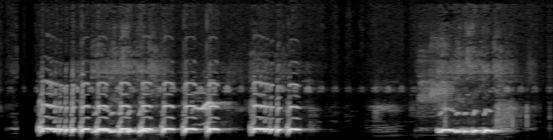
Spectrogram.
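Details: Local zebra dove singing to invite other doves to sing: two bursts of rapid, stuttering mid-pitched coos, the first about two seconds long, then a pause and a shorter rolling trill near the end.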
